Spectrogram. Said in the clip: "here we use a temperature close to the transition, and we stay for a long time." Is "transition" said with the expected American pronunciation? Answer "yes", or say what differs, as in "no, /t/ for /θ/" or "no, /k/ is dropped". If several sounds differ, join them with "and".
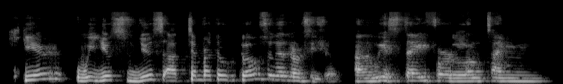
no, /s/ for /z/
